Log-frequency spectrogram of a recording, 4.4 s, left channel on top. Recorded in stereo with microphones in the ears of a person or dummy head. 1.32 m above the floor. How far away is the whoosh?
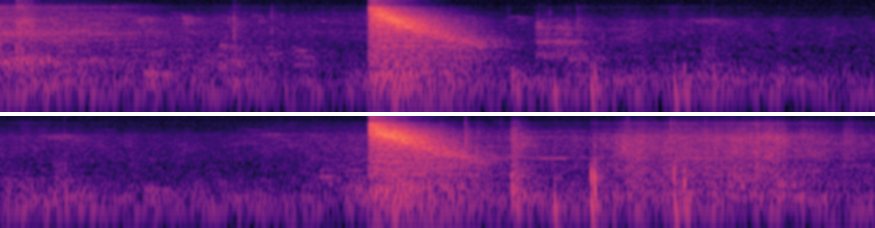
About 1.2 m.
